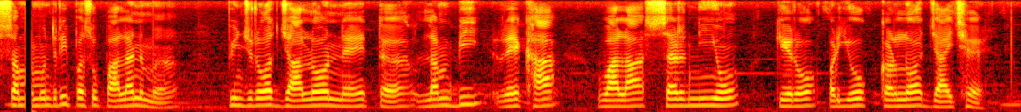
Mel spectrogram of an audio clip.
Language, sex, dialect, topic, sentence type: Maithili, male, Angika, agriculture, statement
